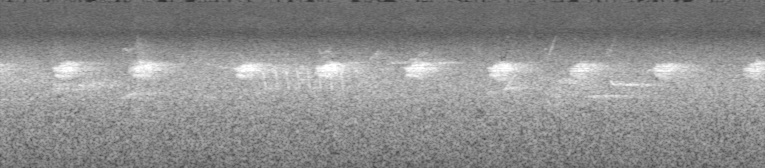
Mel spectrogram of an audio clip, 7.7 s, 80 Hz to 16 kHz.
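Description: A bird calling one short, high note over and over, about once every 0.8 seconds, with fainter calls of other birds now and then over a steady background hiss.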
